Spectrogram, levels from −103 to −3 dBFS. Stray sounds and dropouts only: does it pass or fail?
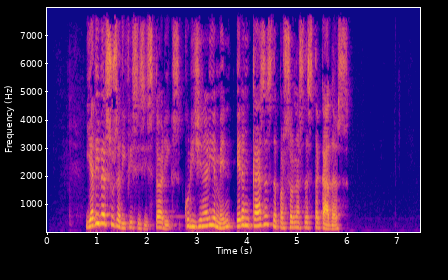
pass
